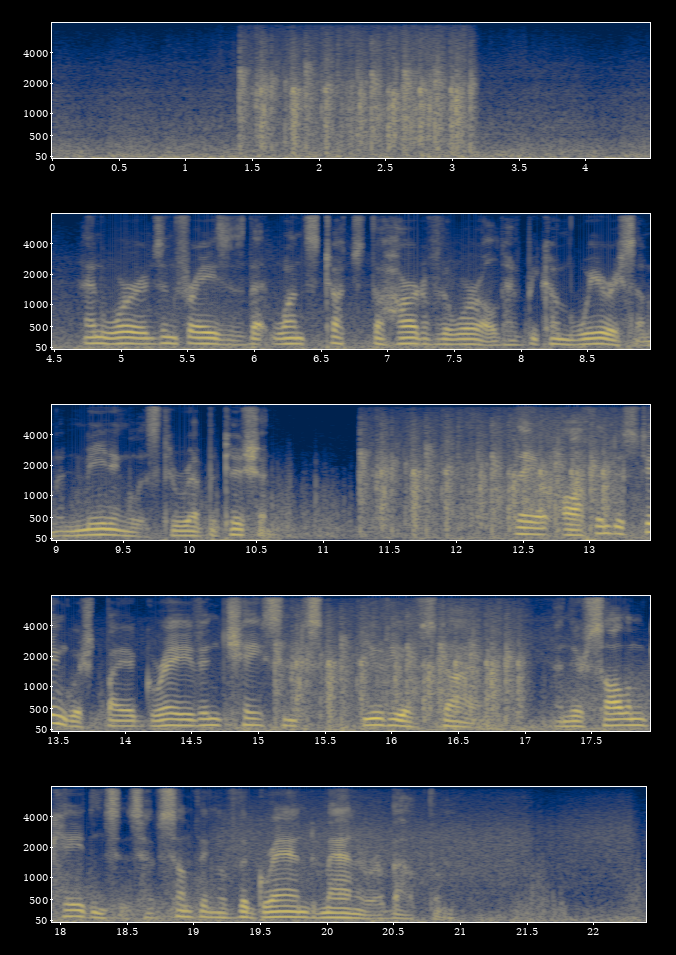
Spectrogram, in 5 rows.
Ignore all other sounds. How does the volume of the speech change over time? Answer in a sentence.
The loudness of the speech stays about the same.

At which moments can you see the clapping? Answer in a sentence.
The clapping can be heard from 1.4 to 3.2 s, from 11.2 to 13.3 s and from 15.1 to 17.1 s.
